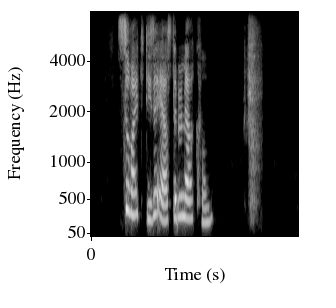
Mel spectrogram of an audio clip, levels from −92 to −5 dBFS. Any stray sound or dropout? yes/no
yes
